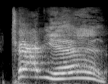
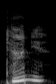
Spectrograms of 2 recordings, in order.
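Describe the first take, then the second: First: High, loud cry of the name; sudden theatrical yell; mock monster shout. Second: Higher, small little call; little faraway-sounding call of the name; teeny tiny voice. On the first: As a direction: holler the name like a hammed-up villain. Cat man calls the victim. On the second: Acted. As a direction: imitate a tiny voice calling out. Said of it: "this teeny tiny little voice".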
